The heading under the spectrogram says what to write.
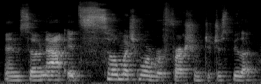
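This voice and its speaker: A woman's voice: medium pitch, a little fast. A woman chatting casually and laughing while she eats on a food video. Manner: chatty, animated, laughs often. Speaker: mukbang co-host. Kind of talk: casual chat while eating. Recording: echoey room.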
